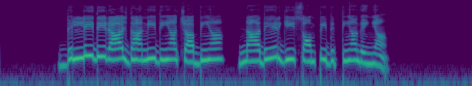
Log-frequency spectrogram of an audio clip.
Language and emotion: Dogri, neutral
